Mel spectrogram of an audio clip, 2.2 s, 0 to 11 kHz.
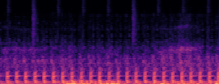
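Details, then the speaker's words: Raider 150 motorcycle right after fitting a new spark plug: even, steady single-cylinder thump about six beats a second with no misses or stumbles; engine starts and idles normally. "Na-ander naman siya. May itatakbo ko pa nga yan eh. May Raider. Umaandar naman ' ba?"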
